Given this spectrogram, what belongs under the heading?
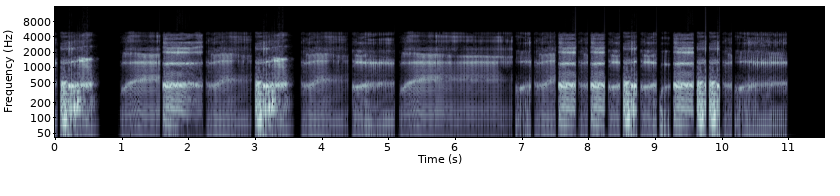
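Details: Person burping: a long run of about twenty loud, drawn-out belches, some stretched for a second or more.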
